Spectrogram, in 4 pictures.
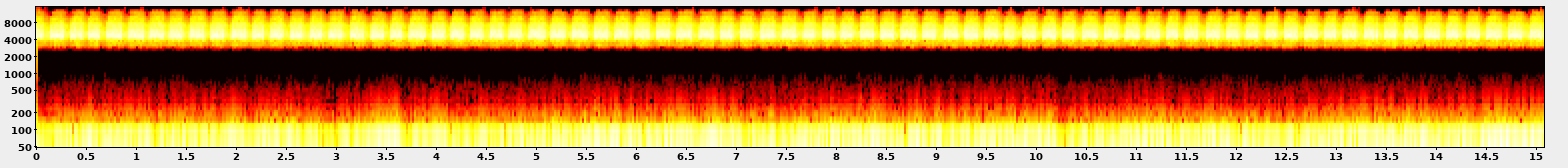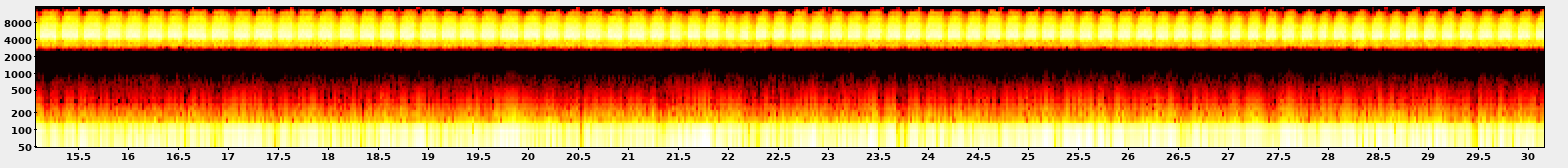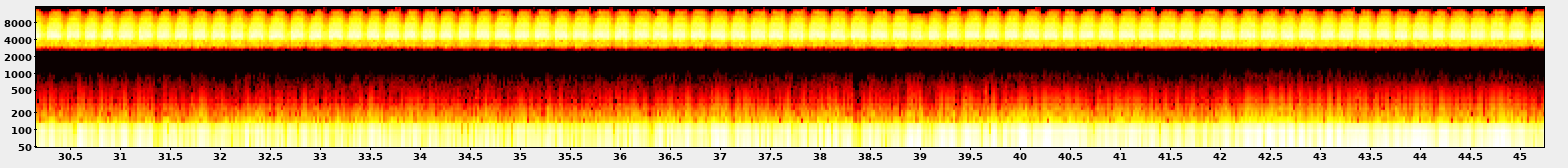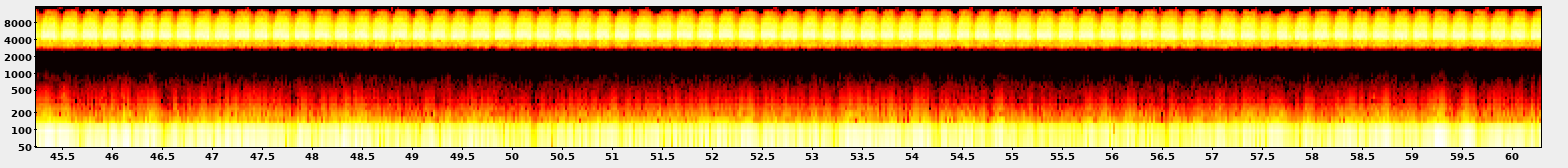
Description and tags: cicadas hi-pass filtered
Cicadas of south city at summer night recorded from a window. Hi-pass filtered of various car sounds, and so timbre is not so natural — but maybe it’s what you are looking for?
Recorded by Nokia 700, processed in Audition.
